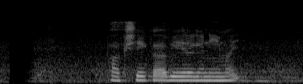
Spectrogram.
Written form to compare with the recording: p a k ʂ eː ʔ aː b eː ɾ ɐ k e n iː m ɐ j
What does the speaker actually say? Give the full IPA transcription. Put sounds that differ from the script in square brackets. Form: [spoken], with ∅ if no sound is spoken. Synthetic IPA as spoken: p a k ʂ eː [k] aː b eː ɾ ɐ [ɡ] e n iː m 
